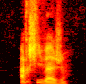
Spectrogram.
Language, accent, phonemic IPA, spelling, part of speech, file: French, France, /aʁ.ʃi.vaʒ/, archivage, noun, LL-Q150 (fra)-archivage.wav
- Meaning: 1. filing 2. archiving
